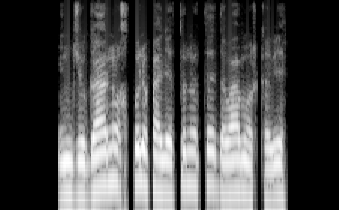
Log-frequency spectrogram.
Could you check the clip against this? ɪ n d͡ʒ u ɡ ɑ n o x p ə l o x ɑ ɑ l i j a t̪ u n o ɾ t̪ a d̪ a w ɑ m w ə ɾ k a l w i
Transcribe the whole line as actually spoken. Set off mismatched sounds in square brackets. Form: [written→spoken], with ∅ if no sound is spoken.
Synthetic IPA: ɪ n d͡ʒ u ɡ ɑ n o x p ə l o [x→f] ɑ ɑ l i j a t̪ u n o [ɾ→∅] t̪ a d̪ a w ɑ m w ə ɾ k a [l→∅] w i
